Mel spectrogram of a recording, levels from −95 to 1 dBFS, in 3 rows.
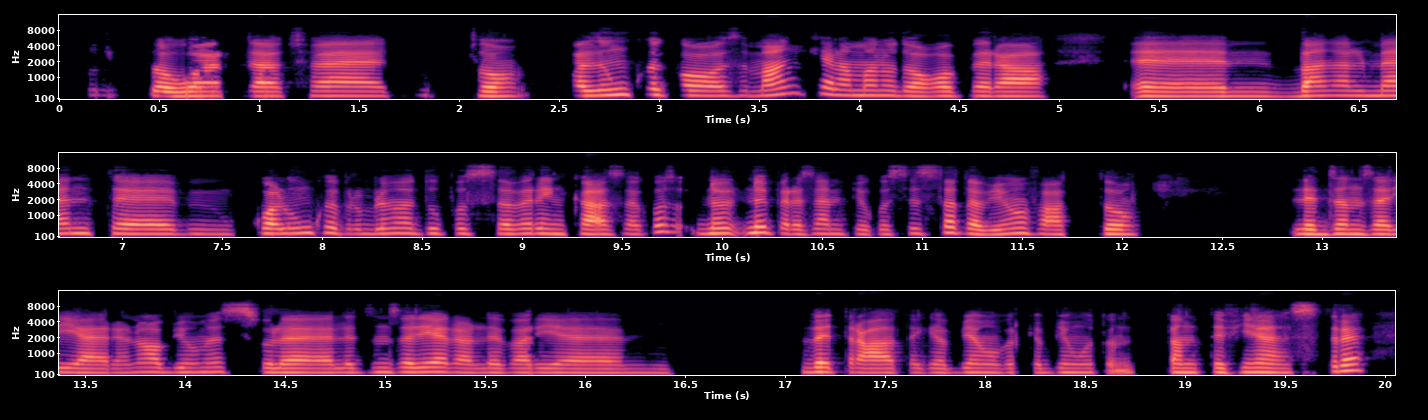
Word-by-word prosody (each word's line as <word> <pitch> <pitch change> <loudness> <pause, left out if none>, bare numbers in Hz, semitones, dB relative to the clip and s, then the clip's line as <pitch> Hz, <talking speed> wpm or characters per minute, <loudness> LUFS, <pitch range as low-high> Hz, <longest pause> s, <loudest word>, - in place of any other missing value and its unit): Tutto 210 -4 0
guarda 190 0 +3
cioè, 195 0 +1
tutto, 195 -2 -1 0.2
qualunque 235 +4 +1
cos 205 -2 +2
ma 215 +3 +3
anche 275 0 -2
la 225 -2 0
manodopera, 190 -3 +1 0.4
ehm, 185 -1 +1
banalmente, 205 0 +1
mhmm, 190 -1 -12
qualunque 225 +2 +1
problema 210 +2 -4
tu 215 +1 -5
possa 205 0 -6
avere 210 +1 0
in 200 -1 -1
casa. 190 -1 +2
Cos 285 +5 -4
no 215 +2 +1
noi 250 +1 +4
per 205 -3 -4
esempio 190 -1 -5
quest'estate 205 +4 -2
abbiamo 190 +5 +1
fatto 190 0 0 0.8
le 195 -1 +4
zanzariere, 185 -4 +1
no. 190 +2 -3
Abbiamo 185 0 -4
messo 190 -2 -6
le 175 -1 +3
le 175 0 -5
zanzariere 190 0 +1
alle 175 0 -3
varie, 170 -1 -2
mhmm, 160 0 -13 0.7
vetrate 180 -2 +3
che 175 - -9
abbiamo 175 +1 -3
perché 175 0 -12
abbiamo 175 0 -6
tan 85 - -7 0.2
tante 180 0 0
finestre, 190 +7 +2
195 Hz, 140 wpm, -23 LUFS, 180-210 Hz, 0.8 s, noi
